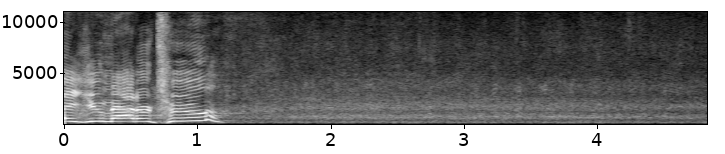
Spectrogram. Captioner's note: audience chattering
